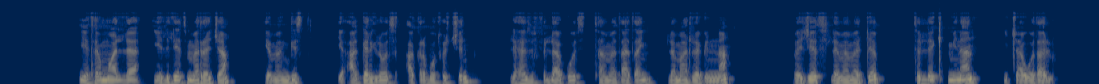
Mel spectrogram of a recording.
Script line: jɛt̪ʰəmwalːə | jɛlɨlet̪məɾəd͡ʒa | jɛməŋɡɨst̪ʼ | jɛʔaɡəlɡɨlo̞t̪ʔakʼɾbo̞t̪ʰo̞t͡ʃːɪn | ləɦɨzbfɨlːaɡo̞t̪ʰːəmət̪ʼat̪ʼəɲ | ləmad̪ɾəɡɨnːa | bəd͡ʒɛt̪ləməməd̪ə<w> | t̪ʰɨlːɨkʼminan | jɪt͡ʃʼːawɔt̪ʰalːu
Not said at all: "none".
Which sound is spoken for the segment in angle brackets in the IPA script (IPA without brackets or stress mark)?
β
